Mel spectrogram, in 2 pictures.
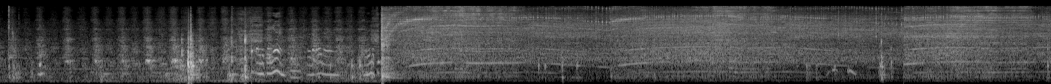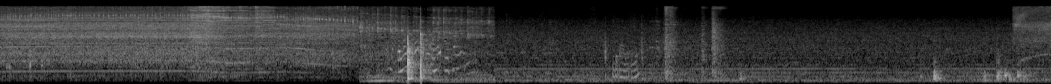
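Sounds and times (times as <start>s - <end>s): miter saw cutting wood: 0.0s - 15.5s, 20.6s - 21.0s.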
